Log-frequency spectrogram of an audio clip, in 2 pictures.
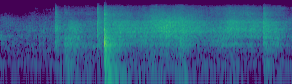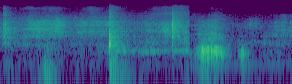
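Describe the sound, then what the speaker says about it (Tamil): Tomatoes with onion being sautéed in a pan for tomato chutney, a soft steady sizzle with occasional sharp scrapes and stirring knocks, close and moderately quiet, no voices. "தக்காளி நல்லா கிரேவியாக வர வரைக்கும் கொஞ்சம் நல்லா வதக்கிக்கலாம்."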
